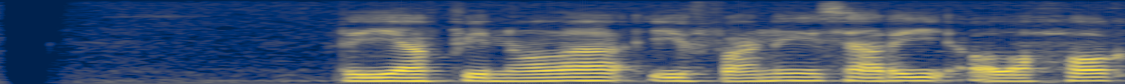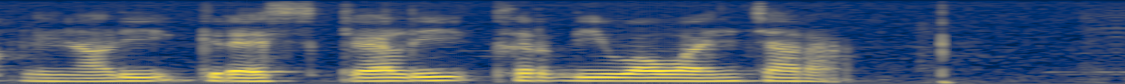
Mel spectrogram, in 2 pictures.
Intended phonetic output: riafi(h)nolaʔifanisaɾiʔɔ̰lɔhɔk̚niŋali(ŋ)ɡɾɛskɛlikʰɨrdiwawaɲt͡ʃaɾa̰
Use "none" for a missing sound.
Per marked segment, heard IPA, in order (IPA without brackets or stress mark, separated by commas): none, none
